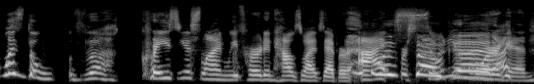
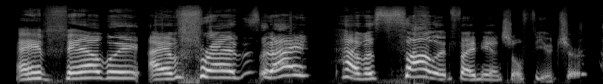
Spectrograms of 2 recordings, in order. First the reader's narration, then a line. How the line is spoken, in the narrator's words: Sonia had just recently slurred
